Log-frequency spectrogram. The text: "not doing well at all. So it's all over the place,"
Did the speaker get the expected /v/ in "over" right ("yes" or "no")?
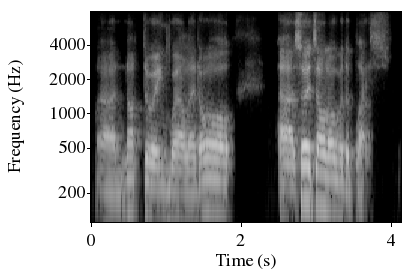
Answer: yes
